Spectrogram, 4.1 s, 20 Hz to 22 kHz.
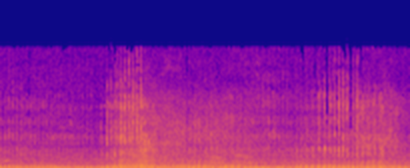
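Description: Honda Grom's 125 cc single-cylinder engine idling steadily through its stock exhaust.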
